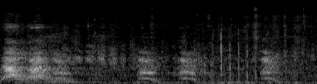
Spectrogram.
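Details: German Shepherds from a pack of ten playing together on a Maine forest walk. A quick series of short, soft, voiced huffs and yips comes in uneven bursts, several each second, over a quiet outdoor background.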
